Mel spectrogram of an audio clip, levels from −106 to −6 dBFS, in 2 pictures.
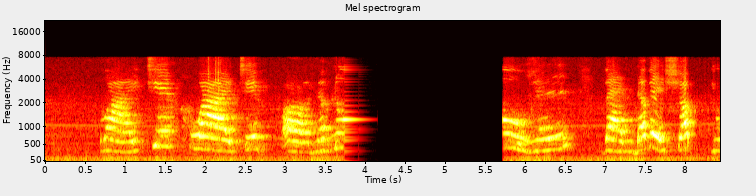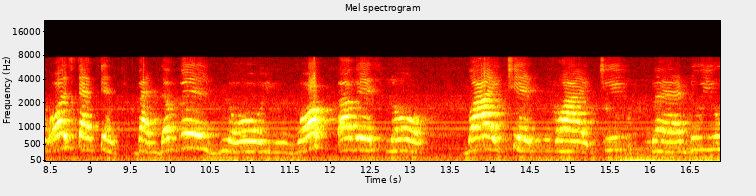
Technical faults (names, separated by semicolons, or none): call audio freeze; jitter buffer speed-up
